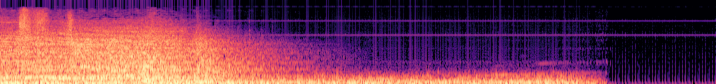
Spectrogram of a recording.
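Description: A loud explosion roars and slowly fades away.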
